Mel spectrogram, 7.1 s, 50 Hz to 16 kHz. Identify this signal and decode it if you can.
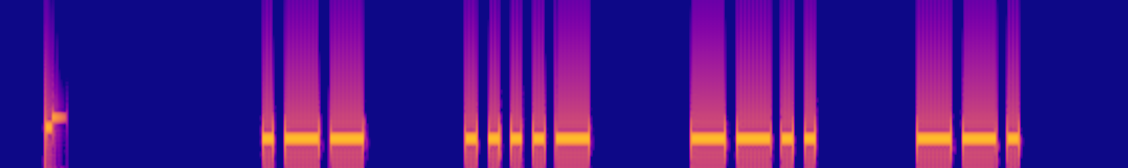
Morse code, heard as a keyed tone, about 17 wpm, spaced as for 10 wpm, 700 Hz. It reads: W4ZG
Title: USA Call Signs - 4 Characters - 3x Character Spacing - 17wpm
